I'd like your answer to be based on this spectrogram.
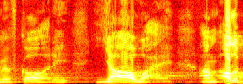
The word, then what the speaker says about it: Yahweh: It's YHWH. And we think it's pronounced Yahweh.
